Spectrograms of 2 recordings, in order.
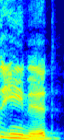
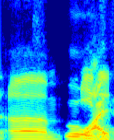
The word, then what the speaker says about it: Enid: So it is Enid, not Enid. Yes. Yep. Right? It's Enid.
